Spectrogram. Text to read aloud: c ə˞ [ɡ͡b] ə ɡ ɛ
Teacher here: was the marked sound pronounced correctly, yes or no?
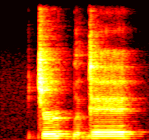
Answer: yes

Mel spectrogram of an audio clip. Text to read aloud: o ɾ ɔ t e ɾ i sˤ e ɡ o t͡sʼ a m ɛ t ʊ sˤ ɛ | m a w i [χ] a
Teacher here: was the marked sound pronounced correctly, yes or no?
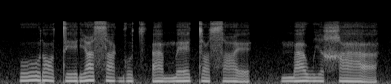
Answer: yes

